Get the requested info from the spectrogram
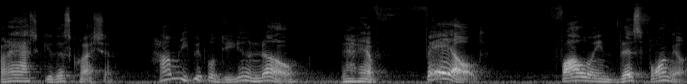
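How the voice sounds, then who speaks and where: A somewhat breathy voice with an American accent and lively intonation, moving at a moderate pace with long, frequent pauses and audible room echo. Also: man, fairly high pitch for a man. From Los Angeles, California (Compton). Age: 60s. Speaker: real estate educator. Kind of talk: seminar presentation.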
